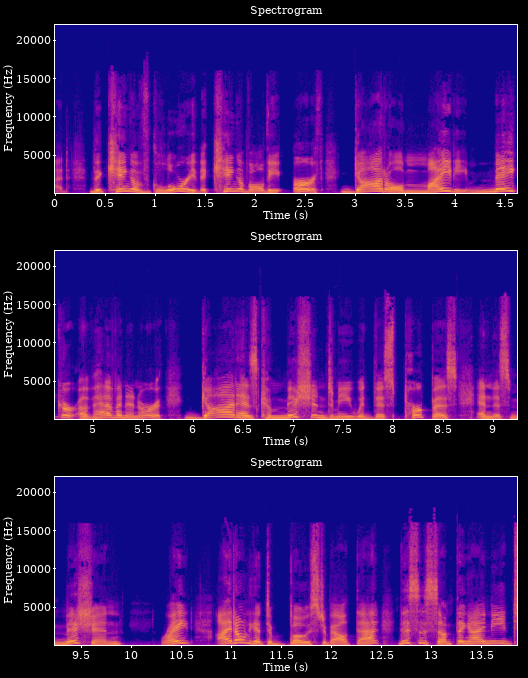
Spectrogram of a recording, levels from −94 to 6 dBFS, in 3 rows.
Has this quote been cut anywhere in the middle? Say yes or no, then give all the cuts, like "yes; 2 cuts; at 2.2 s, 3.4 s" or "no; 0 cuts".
no; 0 cuts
